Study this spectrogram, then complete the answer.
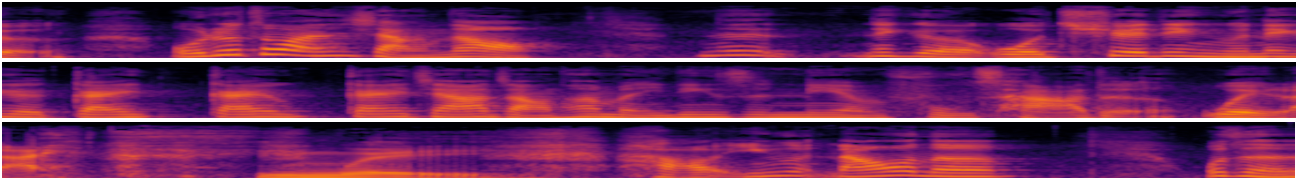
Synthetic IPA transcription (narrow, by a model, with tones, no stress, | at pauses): ə˨˩wɔ˨˩t͡ɕjo˥˩ʊt̪ʰo˥a˧˦nɕjɑ˨˩ŋt̪ɑ˥˩ʊna˥˩na˥˩ɡə˩wʔɔ˨˩t͡ɕʰɥɛ˥˧t̪i˥˩ŋə˩na˥˩ɡə˩ka˥ɪka˥ɪka˥ɪt͡ɕja˥ʈ͡ʂɑ˨˩ŋt̪ʰa˥mə˨ni˧t̪i˥˧ŋʂ̬ɻ̩˥˧njɛ˥˧nfu˥˨t͡sʰa̰˥d̪ə̰˨˩wʔe˥˩ɪla̰˧˦ɪi˦˥ŋwḛ˥˩ɪxɑ˨˩ʊi˥nwe˥˩ɪna˧˥xo˥˩ʊnə˦ | wɔ˧˦˥t͡sɨ˨˩nə˧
